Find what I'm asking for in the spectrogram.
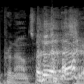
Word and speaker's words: Łódź: L-O-D-Z. – L-O-D-Z is pronounced Łódź, yeah.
